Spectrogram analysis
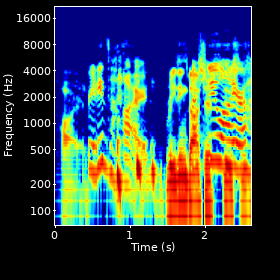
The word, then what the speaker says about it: Seuss: Company just is not start saying the name wrong. It's Dr. Seuss, and you're not talking about the blue name.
